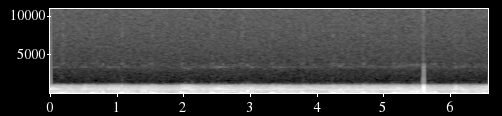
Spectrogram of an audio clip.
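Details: Fast, regular low heartbeat thumps about 130 a minute under a steady background hum; the recording person's own fast heartbeat while taking deep breaths (tachycardia).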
